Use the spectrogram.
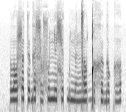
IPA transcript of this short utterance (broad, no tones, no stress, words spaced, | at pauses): loɬœ tʏɡe ɬə̤sʷe ɲe ɕʏtbə̤ɲœ ŋ͡ǀəʊ̯ɡ͡ǃə xʏɡʏʊ̯ kə̤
